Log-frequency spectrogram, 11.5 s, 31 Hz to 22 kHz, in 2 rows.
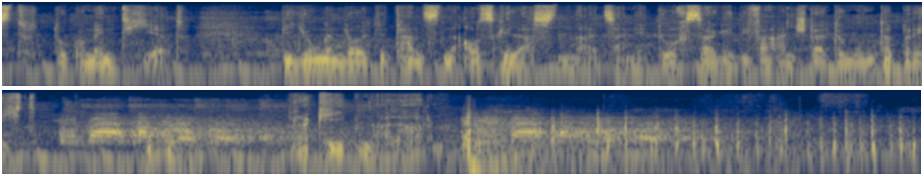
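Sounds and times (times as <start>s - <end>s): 
voices and shouting: 0.0s - 10.4s
speech: 0.4s - 9.6s
rapid bursts of automatic gunfire: 8.6s - 11.4s.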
